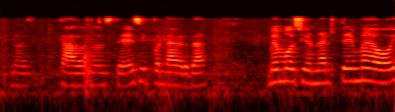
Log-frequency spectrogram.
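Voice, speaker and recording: The voice here is a woman's. She keeps her intonation fairly even. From Colombia, Bucaramanga. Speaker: podcast guest. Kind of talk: casual chat.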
